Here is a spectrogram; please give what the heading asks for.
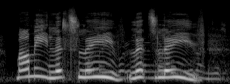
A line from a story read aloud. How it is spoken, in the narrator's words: my daughter suddenly screamed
